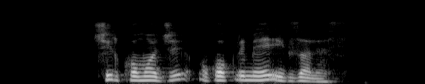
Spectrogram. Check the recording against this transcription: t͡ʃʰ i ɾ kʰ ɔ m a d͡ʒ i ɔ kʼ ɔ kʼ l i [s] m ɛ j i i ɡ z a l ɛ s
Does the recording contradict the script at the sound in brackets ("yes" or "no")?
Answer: yes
